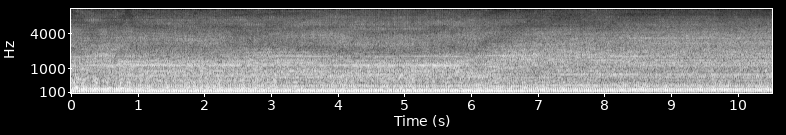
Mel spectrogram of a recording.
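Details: Older Tecumseh engine on a 4,000 W generator, adjusted to 60.8 Hz, under a 1500 W load of nearly half capacity: steady, even drone with no hunting, surging or struggling; the governor holds speed well.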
